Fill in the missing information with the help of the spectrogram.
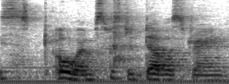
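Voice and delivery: usual speaking voice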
